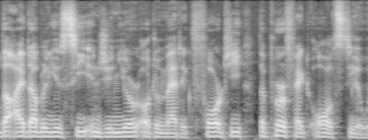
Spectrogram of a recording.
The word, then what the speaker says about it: Ingenieur: good time for this Ingenieur. By the way, Ingenieur means engineer, same spelling in French and German, so I will choose the German pronunciation for this video.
